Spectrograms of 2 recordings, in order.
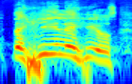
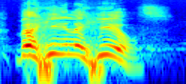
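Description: First: Said in the usual way. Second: Emphatic preaching. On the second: Acted. Preacher repeating the key line.

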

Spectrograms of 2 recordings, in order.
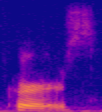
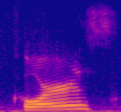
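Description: First: "Coors" slow, with a reduced "er" vowel, like "kurz"; Coors, second take. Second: "Coors" said with a full, rounded "or" and a slight rise; "Coors" with a clear "kors" vowel and lifted end; Coors, first take. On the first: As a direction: drawl "Coors" so it sounds like "kurz". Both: Shown as a demonstration. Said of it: "see if you notice the difference in how I say it".

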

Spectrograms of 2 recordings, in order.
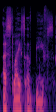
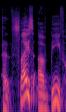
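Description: First: Slurs "beefs" with a stray s; tongue slip. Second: Slowly and clearly, "A slice of beef" with a rising end; careful correction. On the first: Host fumbles his show name, "beefs" slipped. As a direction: trips over "a slice of beefs". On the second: Host corrects his show name, slowly and carefully. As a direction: fixes "beef" without the s, deliberately. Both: Real, not acted. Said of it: "can't even get my name out".

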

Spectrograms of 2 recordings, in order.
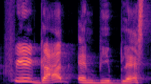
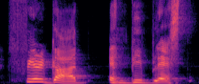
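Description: First: Fear God and be blessed turned into a slow incredulous question; mock disbelief. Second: Slow, weighty Fear God and be blessed with a rise on Fear; slow title reading. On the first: Preacher echoing the title as a puzzled listener, mock disbelief. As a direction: echo the title back as if you can't believe it. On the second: Preacher announcing the sermon title to the congregation, slow and weighty. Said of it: "ang pamagat po ng ating pong talakayin". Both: Shown as a demonstration.

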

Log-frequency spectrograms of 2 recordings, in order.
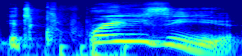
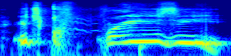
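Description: First: Much softer, slow, trailing off; hushed awe. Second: Soft laugh through the words, slow; laughing disbelief. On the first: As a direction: let it fade to a hushed murmur. Repeats it, trailing off. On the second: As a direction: laugh it out, amazed. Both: Real, not acted.

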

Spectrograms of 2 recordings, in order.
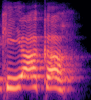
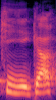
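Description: First: Yakach with an a first, pitched high; ya- reading. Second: Yikach with an i first, quick; yi- reading. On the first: Teacher argues for father's reading, high-pitched Yakach as YAH-kach. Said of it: "we should read it Ki Yakach". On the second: Teacher rules out the reading, quick Yikach as YEE-kach. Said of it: "we shouldn't read it Ki Yikach". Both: Shown as a demonstration.

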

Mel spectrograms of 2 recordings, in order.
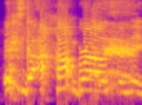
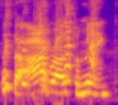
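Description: First: Slow, high, laughing cry; laughing shout. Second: Laughing. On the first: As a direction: wail it through laughter. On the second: Laughing at the eyebrows. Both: Real, not acted.

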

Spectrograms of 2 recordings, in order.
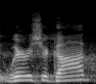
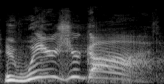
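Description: First: Said in the usual way. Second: Slow, higher, louder sneering enemy; enemy mocking the psalmist, slow sneering taunt. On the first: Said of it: "same taunt, now just read". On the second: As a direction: taunt him like the psalmist's enemies. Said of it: "like he's speaking".

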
